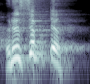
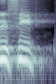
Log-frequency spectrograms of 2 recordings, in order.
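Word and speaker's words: receipt: English में रिसीप्ट रिसीप्ट नहीं। देखो एक डिप्लोमेटिक गेम खेलनी है स्कूल में या कभी भी कभी कोई टीचर गलत प्रोनंसिएशन यूज करता है आप सही बोलोगे आप टोकोगे नहीं मैम सॉरी आप गलत बोल रहे हो बेटा रिसीप्ट ये बोलेगी रिसीट ओ समझ गई अच्छा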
